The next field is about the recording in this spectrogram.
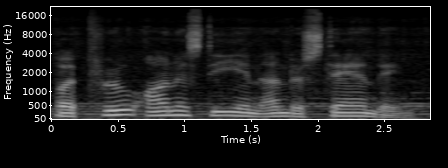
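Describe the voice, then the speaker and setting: A man narrating a sleep story in a calm, measured, soothing way, as scripted bedtime storytelling. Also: mid-range voice. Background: calm music and rain sounds.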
